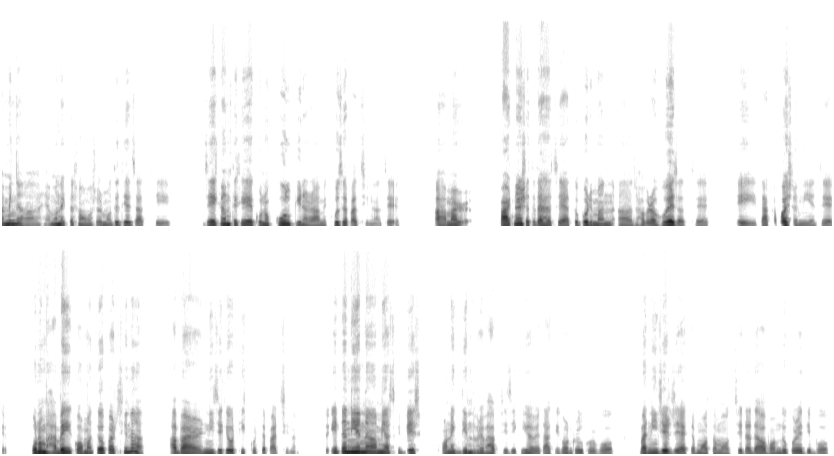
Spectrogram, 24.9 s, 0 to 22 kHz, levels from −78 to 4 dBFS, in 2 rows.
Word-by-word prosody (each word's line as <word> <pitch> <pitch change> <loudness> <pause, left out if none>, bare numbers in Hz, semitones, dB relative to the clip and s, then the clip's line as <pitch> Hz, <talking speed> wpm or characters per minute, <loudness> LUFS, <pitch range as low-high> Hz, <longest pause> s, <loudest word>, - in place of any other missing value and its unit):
আমি 260 +1 +4
না - - -3 0.4
এমন 250 +3 0
একটা 260 +1 -12
সমস্যার 220 +1 -11
মধ্যে 225 0 -7
দিয়ে 230 -1 -2
যাচ্ছি, 190 0 -15 0.7
যে - - -14
এইখান 260 0 +2
থেকে 260 0 -4 0.2
কোন 240 0 -4 0.2
কুল 265 +1 +5
কিনারা 210 -5 -9
আমি 190 - -16
খুঁজে 220 -1 -3
পাচ্ছি 165 0 -12
না। - - -22
যে - - -14 0.8
আমার 230 +3 -3 0.6
পার্টনার 240 +3 +5
এর - - -2
সাথে 245 -1 -6
দেখা 225 0 0
যাচ্ছে 220 0 -12
এত 205 - -33
পরিমাণ 240 -1 0 0.2
আ - - -10 0.2
ঝগড়া 205 +1 -7
হয়ে 250 +2 +10
যাচ্ছে 175 0 -15 0.7
এই 190 - -9 0.2
টাকা 195 +2 -10
পয়সা 245 -5 +2
নিয়ে 175 +1 -16
যে 185 - -13 0.5
কোনভাবেই 255 -1 +7
কমাতেও 230 +5 +1
পারছি 270 +2 -4
না, 335 - +2 0.6
আবার 225 -1 0 0.3
নিজেকেও 220 +1 -2
ঠিক 210 - -14
করতে 185 -1 -11
পারছি - - -15
না। - - -26 0.4
তো - - -26
এটা 270 +3 +3
নিয়ে 290 0 +11
না 280 - +4
আমি 250 0 +1
আজকে 245 +1 -21
বেশ 235 +1 -1 0.4
অনেকদিন 235 +2 -5
ধরে 215 0 -9
ভাবছি 200 0 -9
যে - - -10
কিভাবে 210 -1 -9
তাকে 200 0 -13
কন্ট্রোল 200 0 -9
করবো 185 -1 -15 0.5
বা 215 - +1
নিজের 210 0 +3
যে 200 - -5
একটা 195 +1 -16
মতামত 200 -1 -12
সেইটা 205 0 -11
দেওয়া 195 0 -4
বন্ধ 195 0 -11
করে 195 0 -5
দিবো 180 -1 -14
220 Hz, 170 wpm, -21 LUFS, 200-245 Hz, 0.8 s, নিয়ে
